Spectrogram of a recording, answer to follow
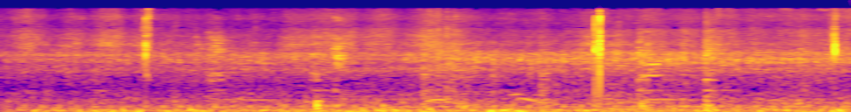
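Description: Quiet outdoor background: a steady high hiss with low rumble, broken by a few sharp clicks, the loudest about three seconds in.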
